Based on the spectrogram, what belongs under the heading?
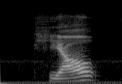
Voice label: "tiao", Chinese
